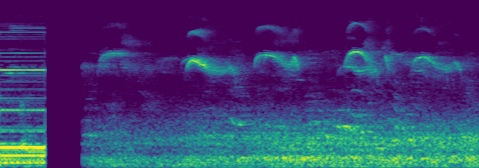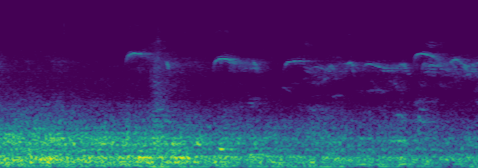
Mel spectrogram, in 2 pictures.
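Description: Synth music cuts off about half a second in. After a brief silence, birds chirp repeatedly in short arched calls over steady outdoor background noise.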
